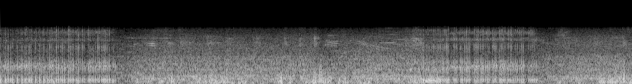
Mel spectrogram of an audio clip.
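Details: Adult man (dad) snoring while asleep at about 2am: loud, rough, rumbling snoring, barely easing between breaths.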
